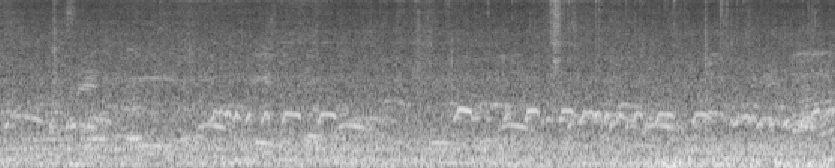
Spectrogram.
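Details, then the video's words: Zebra doves (perkutut) at a local singing contest held at Sleman City Hall, Yogyakarta, Indonesia, with entrants from other towns; soft rolling, rapidly pulsed coo phrases repeat over steady crowd chatter and traffic hum. "PERKUTUT SANGKIL JUARA😱LOMBA PERKUTUT LOKAL PIALA BUPATI SLEMAN JOGJAKARTA"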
